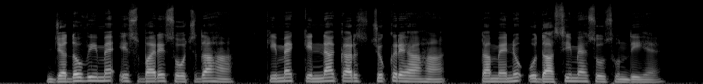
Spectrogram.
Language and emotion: Punjabi, sad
